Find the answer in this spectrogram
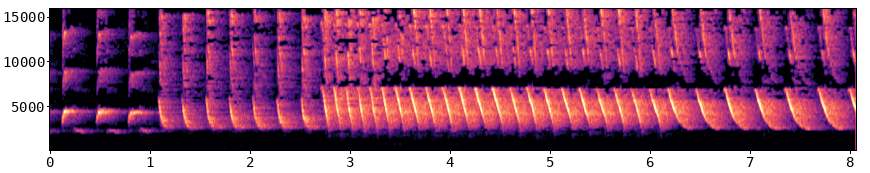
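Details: Young canary around five months old, learning to order its song from tutor birds such as ciblek and prenjak lumut, gives spaced chirps that speed into a fast, even trill of sweeping high notes.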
